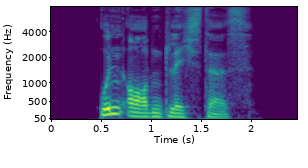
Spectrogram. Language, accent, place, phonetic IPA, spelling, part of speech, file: German, Germany, Berlin, [ˈʊnʔɔʁdn̩tlɪçstəs], unordentlichstes, adjective, De-unordentlichstes.ogg
- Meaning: strong/mixed nominative/accusative neuter singular superlative degree of unordentlich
